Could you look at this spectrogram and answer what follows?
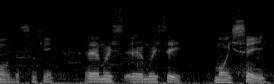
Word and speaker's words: Moisei: Moisei. Moisei. See? I'm pronouncing it right now, Moisei.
